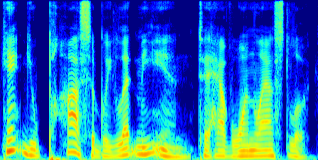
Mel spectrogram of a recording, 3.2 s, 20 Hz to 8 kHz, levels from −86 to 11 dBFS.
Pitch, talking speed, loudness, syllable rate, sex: 110 Hz, 205 wpm, -20 LUFS, 4.6 syllables/s, male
